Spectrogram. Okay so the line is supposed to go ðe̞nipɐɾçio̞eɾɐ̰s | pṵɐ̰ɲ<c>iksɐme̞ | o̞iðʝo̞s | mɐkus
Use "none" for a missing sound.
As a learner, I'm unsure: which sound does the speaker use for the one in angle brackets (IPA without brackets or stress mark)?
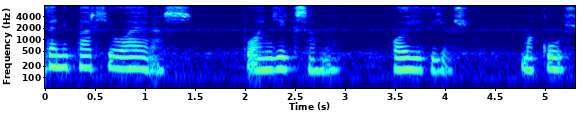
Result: ɟ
